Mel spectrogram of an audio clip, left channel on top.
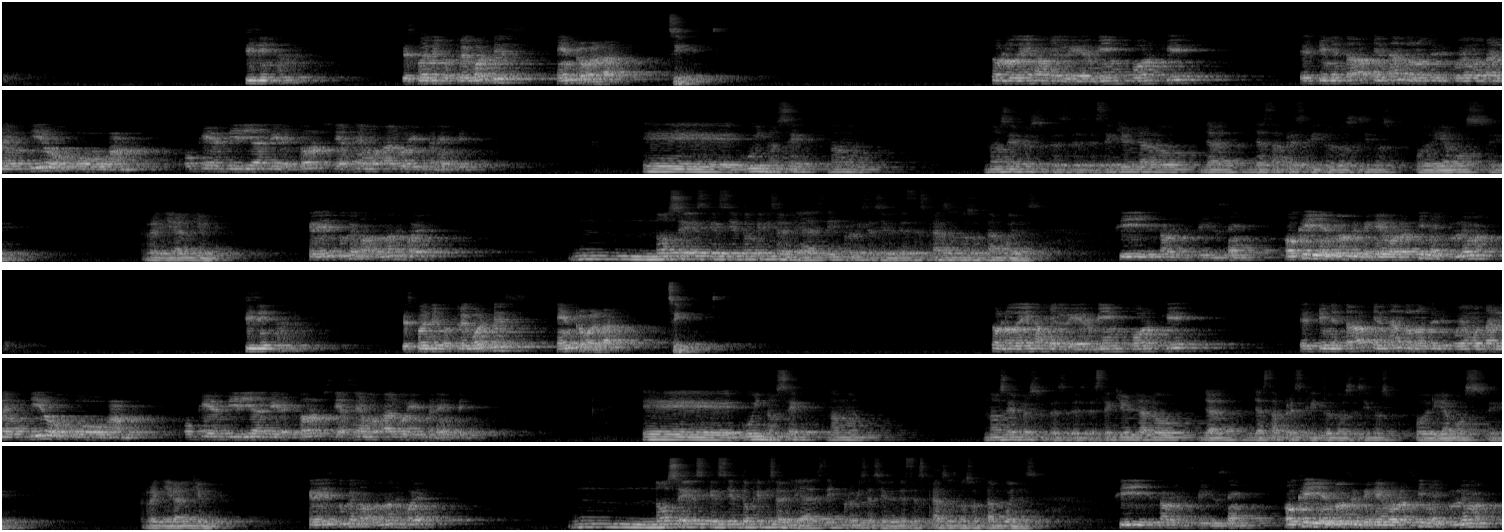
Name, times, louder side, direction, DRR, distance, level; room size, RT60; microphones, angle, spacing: voice 1, 2.4-2.9 4.0-5.1 5.5-6.2 9.9-11.8 13.0-16.4 16.8-19.7 33.1-34.3 41.1-42.4 42.8-44.8, right 1 dB, 20° right, -2 dB, 0.4 m, -27 dB
voice 2, 21.4-23.6 24.8-28.9 29.1-30.2 31.4-32.1 35.7-40.5, right 1 dB, 75° right, -2 dB, 0.6 m, -30 dB
2.4 x 2.0 x 3.0 m, 1.3 s
head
